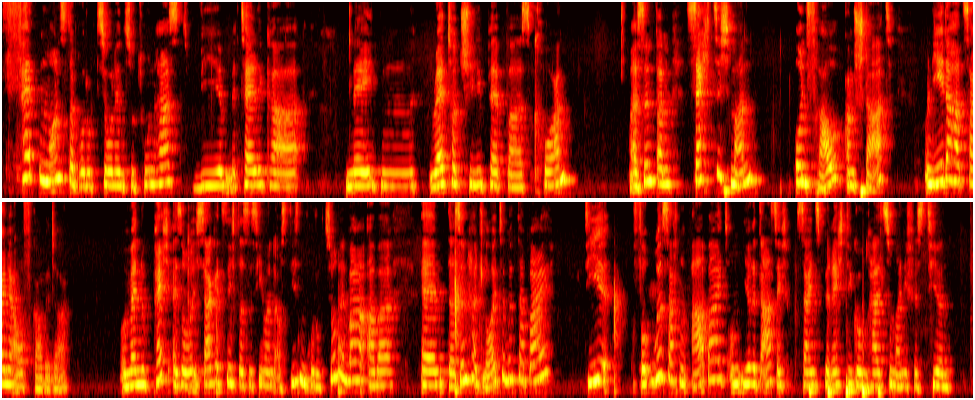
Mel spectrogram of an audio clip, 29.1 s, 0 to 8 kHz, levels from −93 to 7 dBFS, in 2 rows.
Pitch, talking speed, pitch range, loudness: 220 Hz, 125 wpm, 200-265 Hz, -23 LUFS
